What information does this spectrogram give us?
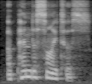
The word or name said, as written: appendicitis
